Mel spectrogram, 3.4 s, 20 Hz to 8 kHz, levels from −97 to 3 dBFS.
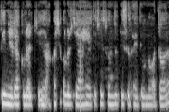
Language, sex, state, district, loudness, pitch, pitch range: Marathi, female, Maharashtra, Dhule, -17 LUFS, 230 Hz, 225-235 Hz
